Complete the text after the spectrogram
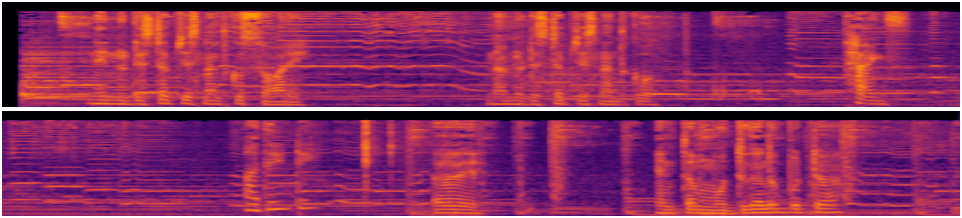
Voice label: Telugu dialogues; tagore

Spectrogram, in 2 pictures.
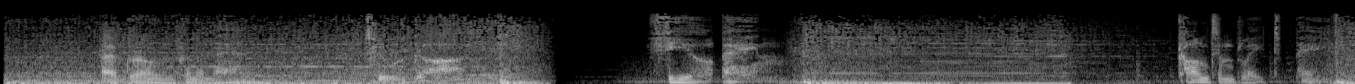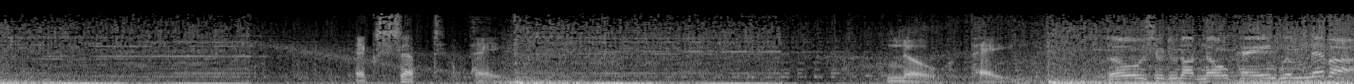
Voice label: english dialogue

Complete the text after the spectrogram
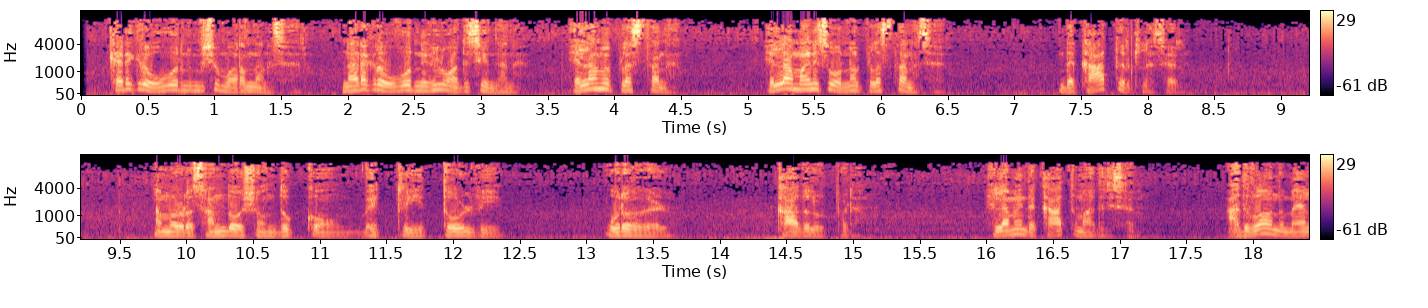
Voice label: sad dialogue tamil; vijay sethupathi

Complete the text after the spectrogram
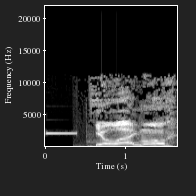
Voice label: male voice

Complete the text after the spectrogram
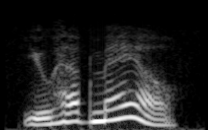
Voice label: voice you got mail

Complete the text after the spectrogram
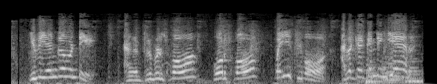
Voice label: tamil dialogue

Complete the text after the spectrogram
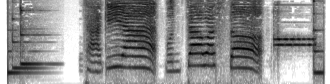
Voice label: chagiya muncha wossho, korean notification

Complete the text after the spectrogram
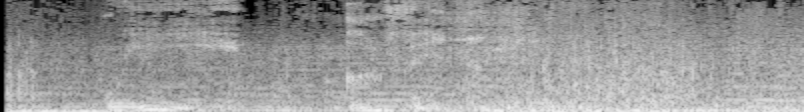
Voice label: english dialogue; venom; we are venom

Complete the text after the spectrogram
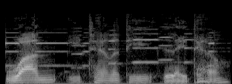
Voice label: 5 minutes later time card english; spongebob

